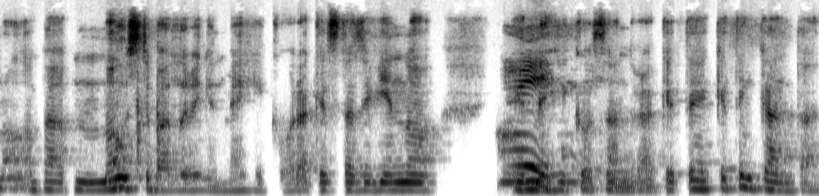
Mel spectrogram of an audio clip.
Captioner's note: speaks Spanish; speaks Spanish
